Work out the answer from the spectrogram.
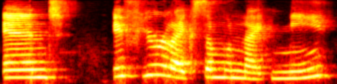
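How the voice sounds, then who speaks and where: A woman with a high voice, speaking as a language. She talks like a guest in a casual interview, sure of herself and informal. Her delivery is emphatic as she explains her views. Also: takes it slowly, fairly bright tone. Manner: emphatic, self-assured, informal.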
